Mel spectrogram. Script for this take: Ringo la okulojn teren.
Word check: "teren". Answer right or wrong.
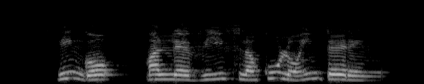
right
